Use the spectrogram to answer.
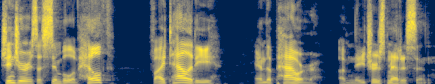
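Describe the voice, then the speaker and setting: A man's voice: mid-range voice, sing-song, moderate pace, a bit bright, dry recording, studio quality. A young man co-hosting a casual podcast, telling facts in a playful, jokey, theatrical way. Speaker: podcast co-host.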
